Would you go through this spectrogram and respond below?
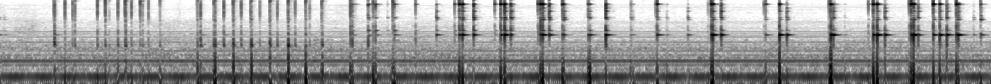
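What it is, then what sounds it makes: Empty glass measuring cup. An empty, hollow clear glass measuring cup is tapped on its wall and rim with long nails. The result is a rapid, uneven run of sharp, bright glassy clicks with short high rings over a low steady hum.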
